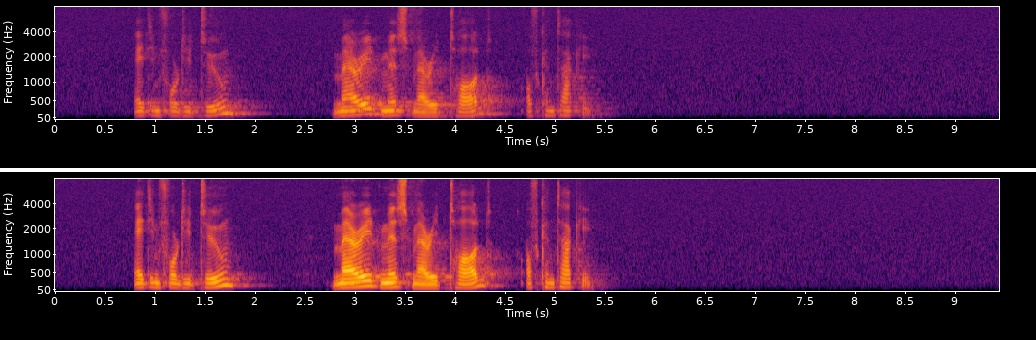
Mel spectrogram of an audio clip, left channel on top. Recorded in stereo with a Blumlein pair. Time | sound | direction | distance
0.8 | a man speaking | 25° right | 0.8 m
